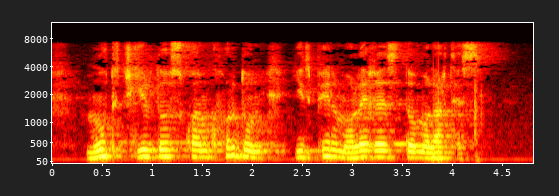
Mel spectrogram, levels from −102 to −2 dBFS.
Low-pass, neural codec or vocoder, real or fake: 7.2 kHz; none; real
